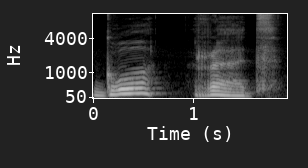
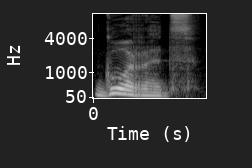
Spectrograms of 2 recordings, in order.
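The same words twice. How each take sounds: First: Город split into GO, pause, ruhd; syllable by syllable. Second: Said in the usual way. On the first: Shown as a demonstration. Teacher shows the transcription, город broken into syllables. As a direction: sound out город in two slow, separate syllables. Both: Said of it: "again, note the transcription".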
